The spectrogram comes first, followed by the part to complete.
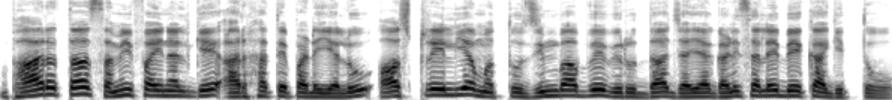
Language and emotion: Kannada, neutral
